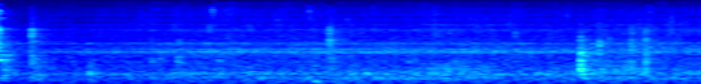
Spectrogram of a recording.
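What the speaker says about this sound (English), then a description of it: "The berries are coming to a full boil, rolling boil here" Black and red currant berries at a rolling boil in a pot for jam, a steady close bubbling and sizzling texture with a few soft stirring knocks, no voices.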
